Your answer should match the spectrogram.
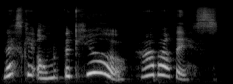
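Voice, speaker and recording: A woman's voice: extremely high pitch, big pitch swings, normal speed, warm tone, voice pushed up. A woman voicing a bossy, boastful young princess with a haughty, grandly matter-of-fact manner in a children's storybook. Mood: impatient, bossy.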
